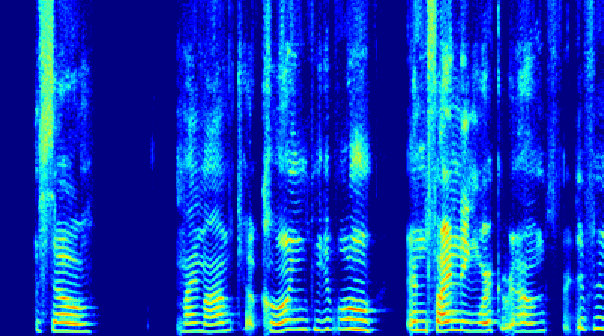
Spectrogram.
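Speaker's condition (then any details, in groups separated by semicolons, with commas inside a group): Cerebral palsy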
